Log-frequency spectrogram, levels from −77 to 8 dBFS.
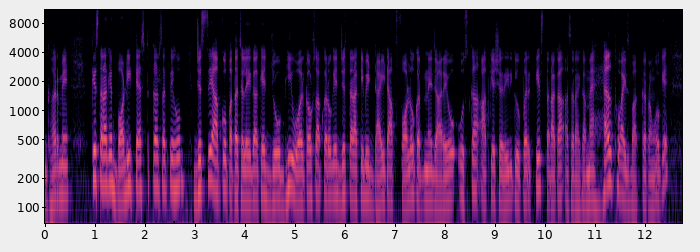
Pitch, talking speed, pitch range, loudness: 125 Hz, 225 wpm, 115-150 Hz, -31 LUFS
